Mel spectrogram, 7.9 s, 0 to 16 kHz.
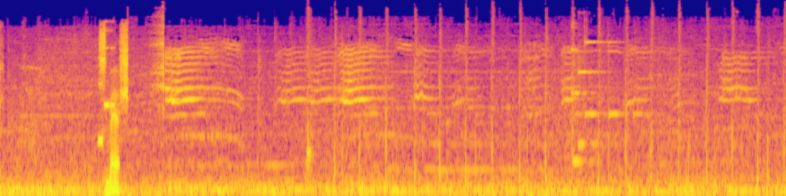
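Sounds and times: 
speech: 0:01.0 - 0:01.8
cats meowing: 0:01.6 - 0:07.8.

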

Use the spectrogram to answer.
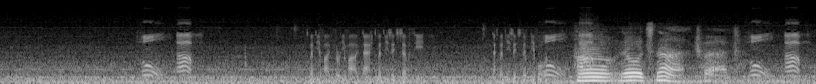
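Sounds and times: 
flight simulator airplane engine roar in a nosedive: 0:00.0 - 0:08.1
flight simulator cockpit voice warnings to pull up: 0:01.4 - 0:02.0, 0:03.1 - 0:04.2, 0:04.9 - 0:08.1
speech: 0:01.4 - 0:02.1, 0:03.1 - 0:08.1.

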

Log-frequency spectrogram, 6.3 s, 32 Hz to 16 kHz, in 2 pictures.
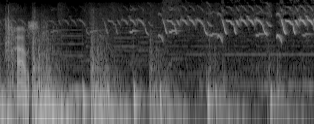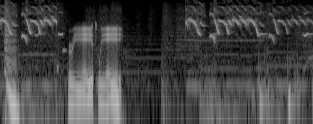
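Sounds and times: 
speech: 0:00.1 - 0:00.7, 0:03.9 - 0:04.5
bird chirping: 0:00.4 - 0:03.8, 0:05.0 - 0:06.2.

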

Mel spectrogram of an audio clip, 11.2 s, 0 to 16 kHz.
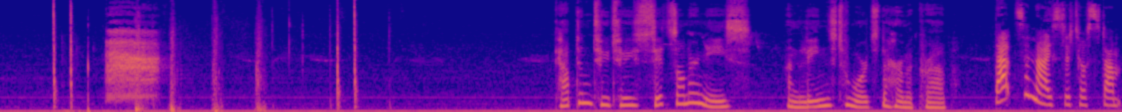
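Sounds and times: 
sharp clicks and taps: 0:00.5 - 0:04.0
black crow cawing angrily while pecking at a telescope: 0:01.0 - 0:01.8
speech: 0:05.6 - 0:09.6, 0:10.3 - 0:11.2.

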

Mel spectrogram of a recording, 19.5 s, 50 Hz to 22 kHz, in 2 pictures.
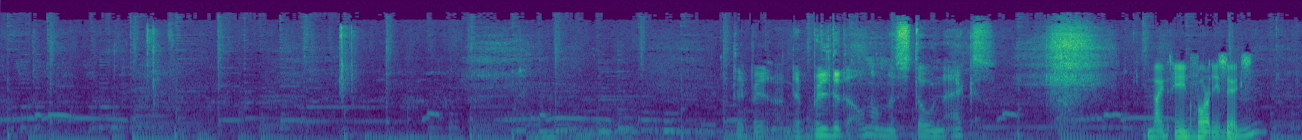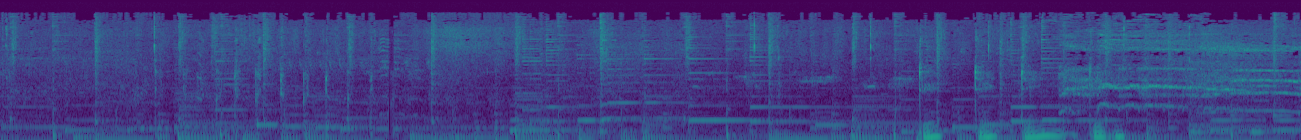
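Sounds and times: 
music: 0:00.0 - 0:19.5
speech: 0:05.5 - 0:07.6, 0:08.6 - 0:09.6
rooster crowing: 0:17.6 - 0:19.5.

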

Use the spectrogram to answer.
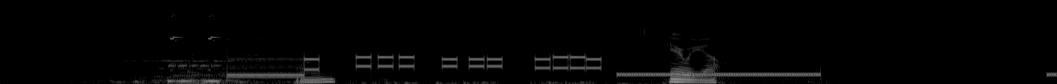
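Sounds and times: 
jumble of other phone tones: 0:02.2 - 0:08.2
touch-tone phone number being dialed: 0:02.3 - 0:06.6
speech: 0:03.0 - 0:03.5, 0:06.7 - 0:07.3.

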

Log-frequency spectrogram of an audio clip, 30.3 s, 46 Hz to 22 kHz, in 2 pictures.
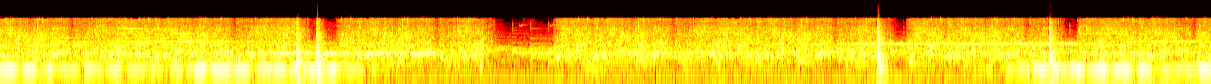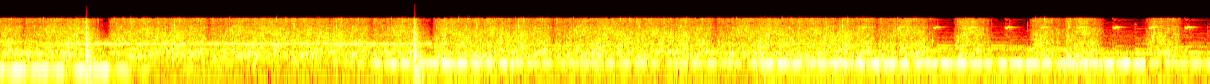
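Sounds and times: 
low engine-like hum: 0:00.0 - 0:06.5, 0:10.0 - 0:30.2
sea water sloshing and trickling against a boat hull: 0:00.0 - 0:30.2
sharp knocks: 0:03.7 - 0:04.2, 0:11.0 - 0:11.2, 0:13.1 - 0:13.4, 0:16.1 - 0:16.4, 0:20.2 - 0:20.6.

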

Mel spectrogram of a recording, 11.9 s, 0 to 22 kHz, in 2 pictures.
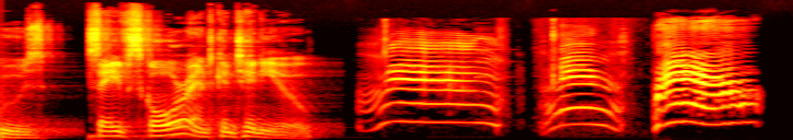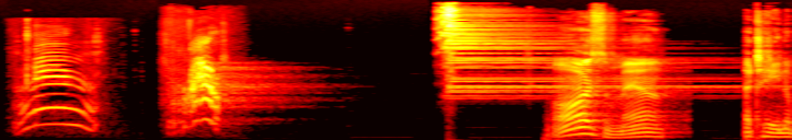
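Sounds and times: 
speech: 0:00.0 - 0:02.4, 0:10.1 - 0:11.8
cats meowing in a video game: 0:02.7 - 0:08.0.

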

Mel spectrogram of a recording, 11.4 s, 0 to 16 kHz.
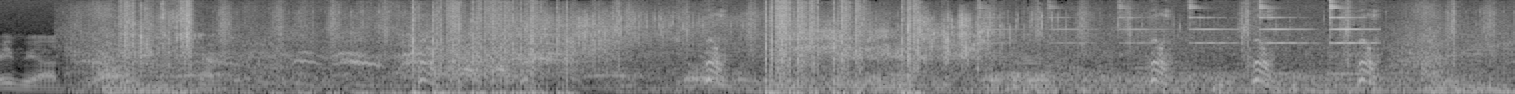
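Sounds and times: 
speech: 0:00.0 - 0:04.3, 0:05.1 - 0:11.2
bird-like cawing cries: 0:01.6 - 0:04.3
machine gun firing in a video game: 0:03.1 - 0:04.7, 0:05.6 - 0:07.8.

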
